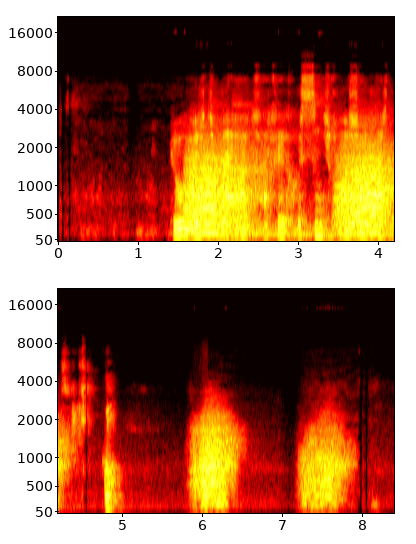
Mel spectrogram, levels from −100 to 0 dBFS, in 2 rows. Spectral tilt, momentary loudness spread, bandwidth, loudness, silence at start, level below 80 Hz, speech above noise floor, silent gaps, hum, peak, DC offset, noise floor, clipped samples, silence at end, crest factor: -6.5 dB/octave; 19 LU; 9 kHz; -18 LUFS; 1.4 s; -56 dBFS; 48 dB; none; none; -2 dBFS; under 0.1%; -64 dBFS; under 0.1%; 0.55 s; 18 dB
